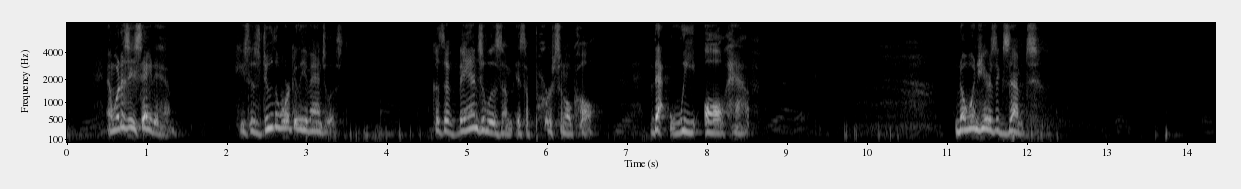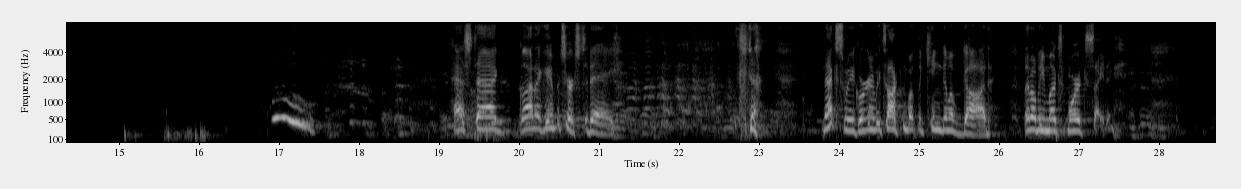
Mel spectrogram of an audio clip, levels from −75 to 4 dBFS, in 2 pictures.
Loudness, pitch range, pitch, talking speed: -32 LUFS, 195-285 Hz, 245 Hz, 115 wpm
